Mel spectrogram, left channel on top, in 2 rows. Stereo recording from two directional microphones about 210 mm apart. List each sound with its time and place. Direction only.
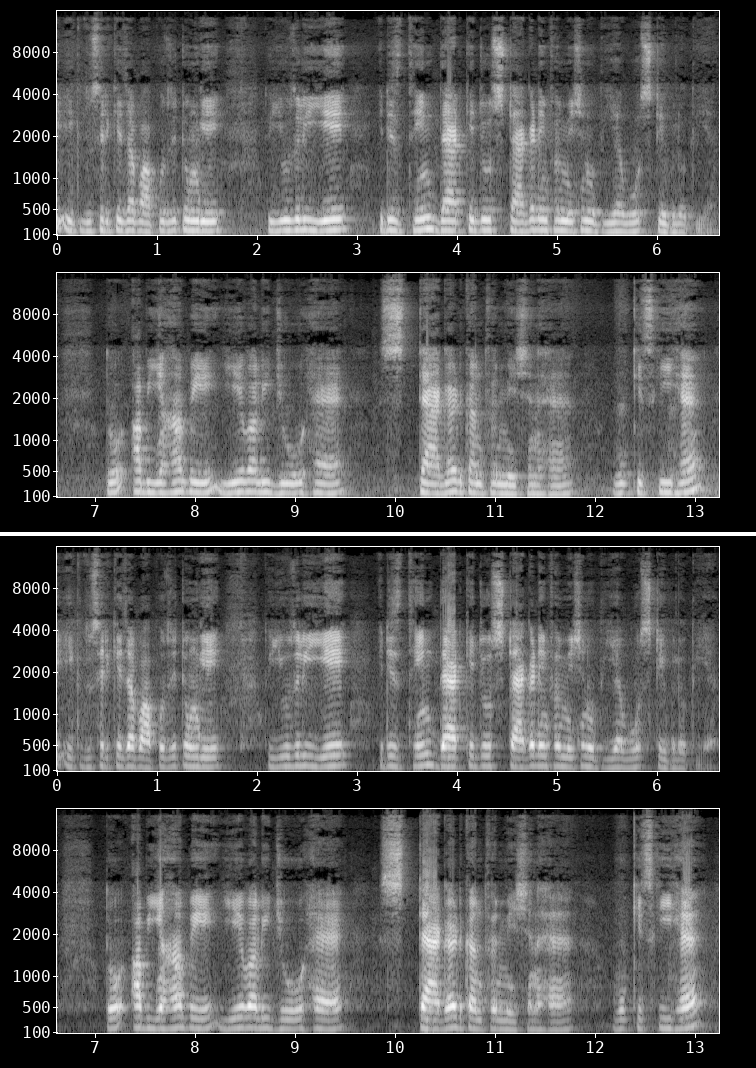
0.4 s speech: 40° right (ahead or behind)
7.1 s speech: 40° right (ahead or behind)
